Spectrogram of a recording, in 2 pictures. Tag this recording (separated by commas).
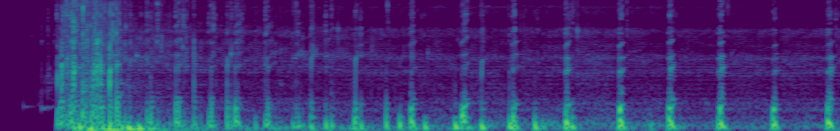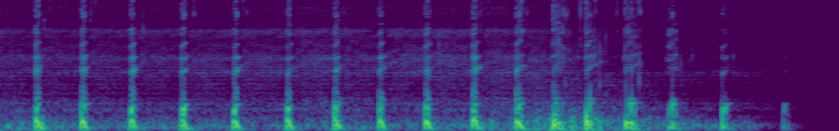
Water, Gurgling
